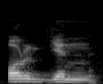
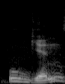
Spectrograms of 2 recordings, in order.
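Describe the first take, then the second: First: An r sound follows the first vowel. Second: No r sound follows the first vowel. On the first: The speaker calls it wrong. "ça c'est une prononciation bizarre du, du, du mot ougen" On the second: The speaker calls it right. "Ougen, ça veut dire l'ornement de la tête"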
